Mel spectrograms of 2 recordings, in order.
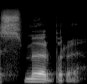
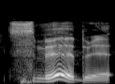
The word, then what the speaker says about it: smørbrød: Go ahead and try to tell me what a smørbrød is. It's SMO with a line through it R, BRO with a line through it D, but the D is silent.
